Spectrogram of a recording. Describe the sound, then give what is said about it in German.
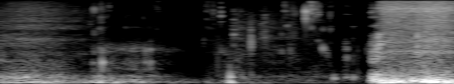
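Soft chewing of a very firm, matte, sour gummy candy: irregular wet squishes and small clicks from the mouth, then a louder, rustling burst of noise at the end. No one speaks. “Ich probiere jetzt auch mal eins.”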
